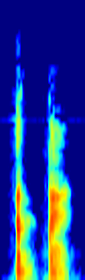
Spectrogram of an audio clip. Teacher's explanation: নিয়মে বলা হয়েছে পদের মধ্যে বা অন্তে মফলা সংযুক্ত বর্ণের দ্বিত্ব উচ্চারণ হয়। ম ধ্বনিটি আনুনাসিক হওয়ায় দ্বিত্ব উচ্চারিত হওয়ার পরে শেষ ধ্বনিটি সাধারণত সামান্য নাসিক্য প্রভাবিত হয়। যেহেতু সামান্য নাসিক্য প্রভাবিত হয়, সেজন্য শেষের ত বর্ণের আকারের উপরে চন্দ্রবিন্দু ব্যবহার করা হয়েছে, আত্মা।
